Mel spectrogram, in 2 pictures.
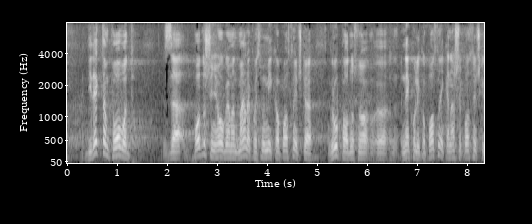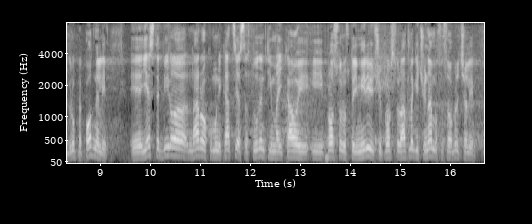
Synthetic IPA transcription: d̪iɾek̚t̪anpo̞ːʋo̞d̪ | zapo̞d̪noʃe̞ɲeo̞ʋo̞ɡamand̪maːnako̞jesmomiːkaopo̞slˠanit͡ʃka | ɡɾuːpao̞d̪nosno̞ | ne̞ko̞liko̞po̞slˠanikanaʃe̞poslanit͡ʃke̞ɡɾupe̞po̞d̪neli | jest̪e̞biːlanaːɾaʋno̞ko̞munikaːt̪sijasast̪ud̪e̞nt̪imaikao̞iipɾo̞fest̪oɾust̪eimiɾiʋit͡ɕuipɾo̞fe̞so̞ɾuat̪lˠaɡit͡ɕuinamasuseo̞bɾat͡ɕali

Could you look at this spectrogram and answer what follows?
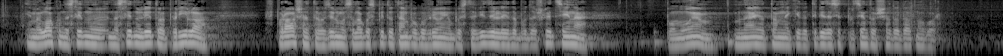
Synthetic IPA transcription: inmɛlɔkɔnled̪nɔnasleːd̪nɔleːt̪ɔapɾilɔ | fpɾaːʃat̪ɛɔziːɾɔmasɛlaːxkɔspeːt̪ʊt̪ampɔɡɔʋoɾiminbost̪ɛʋiːd̪ɛlid̪abod̪ɔʃlɛt̪seːna | pɔmɔːjɛmːnɛnjɔt̪amnɛkeːd̪ɔt̪ɾiːd̪ɛsɛt̪̚pɾɔt̪sɛːnt̪ɔwʃɛd̪ɔd̪at̪nɔɡoːɾ

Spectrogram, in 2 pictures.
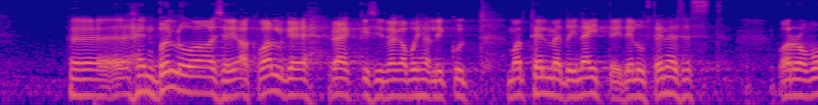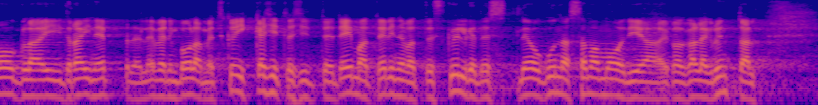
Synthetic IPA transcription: ɦe̞npɤlːuɑːsjɑjɑːkːvɑlɡe̞ræːkːˑisid̪væɡ̥ɑpɤɦjɑlikːult̪mɑrt̪he̞lme̞t̪ɤjnæjt̪ːˑe̞̰jd̪e̞lust̪e̞ne̞se̞st̪ | vɑ̰rːo̞vo̞ːɡlɑjd̪rɑjne̞pːelele̞̰ve̞ɾimpo̞ːlɑme̞t̪skɤjkːæsʲit̪ˑlesid̪̥t̪e̞ːmɑt̪ːˑe̞ɾine̞vɑt̪ːˑe̞st̪̚kylɡed̪e̞st̪le̞o̞kunːɑssɑmɑmo̞ːd̪ijɑ̰kɑkɑlːe̞ɡ̥rynt̪ːˑɑl

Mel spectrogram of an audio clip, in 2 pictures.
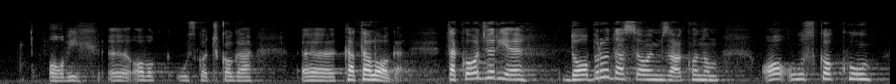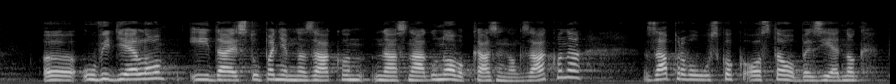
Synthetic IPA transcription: oʋixoʋoɡuskot͡ʃko̞ɡa | kat̪alˠo̞ːɡa̰t̪ako̞ːd͡ʑe̞ɾje̞d̪o̞bɾo̞d̪ase̞o̞ʋimzaːko̞no̞moʔusko̞kʰu | uʋid̪je̞lˠo̞id̪aje̞st̪uːpaɲe̞mnazaːkonːasnaːɡuno̞ʋo̞ɡ̚kazneno̞ɡzaːko̞na | zapɾaʋo̞usko̞ko̞st̪ao̞be̞zje̞d̪no̞ɡ

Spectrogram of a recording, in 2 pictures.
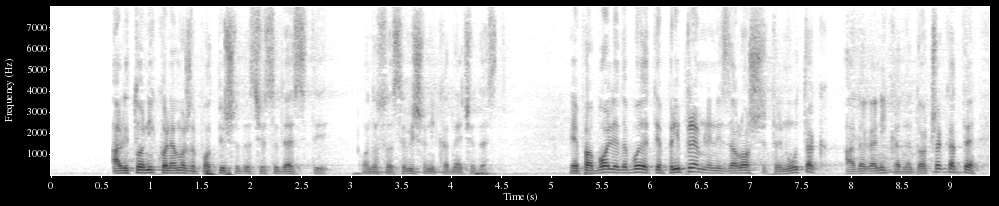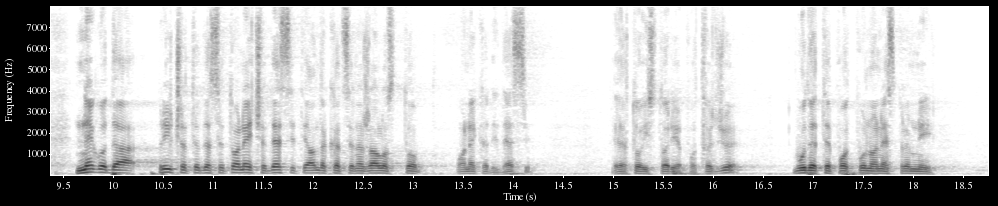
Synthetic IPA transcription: alit̪o̞niko̞nemo̞ʒed̪apot̪̚piːʃed̪at͡ɕesed̪esi̥t̪ḭ | o̞d̪nosnod̪aseʋiʃenikad̪ne̞ːt͡ɕed̪esi̥t̪i̥ | epabo̞ʎe̞d̪abud̪e̞t̪epɾipɾemʎe̞nizalˠo̞ʃit̪ɾenuːt̪akad̪aɡanikad̪ned̪o̞t͡ʂekat̪e̞neɡo̞d̪apɾiːt͡ʂat̪e̞d̪aset̪o̞ːneːt͡ɕed̪esit̪iao̞nd̪akad̪senaʒalo̞st̪ːo̞ː | ponekad̪id̪esi | eɾt̪o̞ːist̪o̞ːɾijapot̪ʋr̩d͡ʑuje | bud̪et̪epo̞t̪̚punonespɾemni

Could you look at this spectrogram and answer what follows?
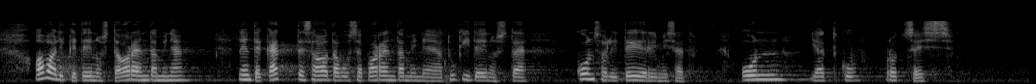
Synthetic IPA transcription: ɑvɑlikːˑe̞t̪e̞ːnust̪e̞ɑɾe̞nd̪ɑmine̞ | ne̞nd̪̥e̞kæt̪ːe̞sɑːd̪̥ɑvuse̞pɑɾe̞nd̪̥ɑmine̞jɑt̪uɡ̥it̪e̞ːnust̪e̞ | ko̞nso̞lid̪̥e̞ːɾimise̞d̪̥o̞njæt̪kuvpro̞t̪se̞s

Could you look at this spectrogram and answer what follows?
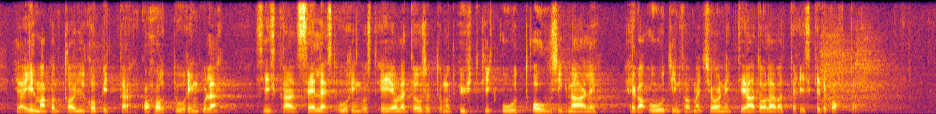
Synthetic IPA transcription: jɑ̰ilmɑko̞nt̪ˑro̞lʲːkrupːˑit̪ːˑɑ̰ko̞ho̞rt̪ːˑuːɾiŋɡ̥ule̞ | siːskɑse̞lːest̪uːɾiŋɡ̥ust̪ʰe̞jo̞le̞t̪ɤwset̪ːˑunud̪̥yht̪kiuːt̪ːˑo̞husiɡ̥nɑːlʲie̞ɡ̥ɑʔuːt̪ːˑinfo̞rmɑt̪sio̞ːnʲit̪e̞ɑd̪̥o̞le̞vɑt̪ːˑe̞ɾiskid̪̥e̞ko̞ht̪ɑ̰

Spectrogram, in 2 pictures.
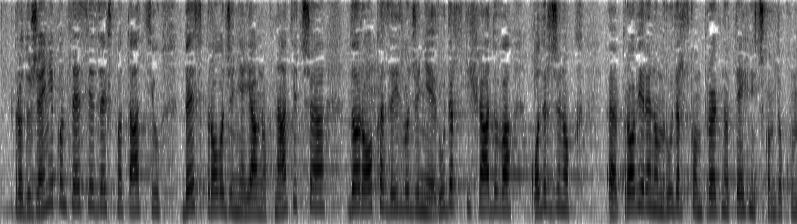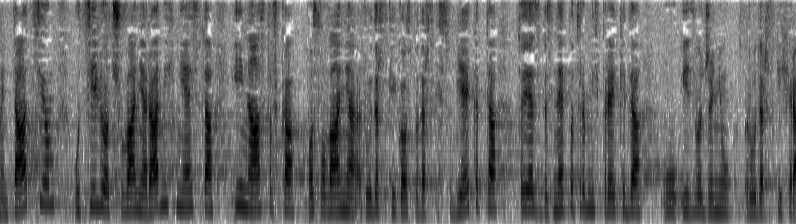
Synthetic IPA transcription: pɾo̞d̪uʒe̞ːɲe̞ko̞nt̪se̞sijezaeksplˠuat̪aːt̪siju | be̞zpɾo̞ʋo̞d͡ʑe̞ɲajaːʋno̞ɡnat̪je̞t͡ʃajad̪o̞ɾo̞kazaizʋo̞d͡ʑe̞ɲe̞ɾud̪aɾskixɾaːd̪o̞ʋao̞̰d̪ɾed͡ʑe̞no̞ɡ | pɾo̞ʋjeɾe̞no̞mɾud̪aɾsko̞mpɾo̞je̞kt̪not̪e̞xnit͡ʃko̞md̪o̞kume̞nt̪aːt̪sijo̞m | ut̪siːʎuo̞t͡ʃuʋaːɲaɾaːd̪nixmje̞ːst̪a | inaːst̪aʋkapo̞slˠo̞ʋaːɲaɾud̪aɾskiɣɡo̞spo̞d̪aɾskixsubje̞kat̪a | t̪o̞je̞st̪̚be̞zne̞po̞t̪ɾe̞bnixpɾe̞kid̪a | uʔizʋo̞d͡ʑe̞ɲuɾud̪aɾskixɾa

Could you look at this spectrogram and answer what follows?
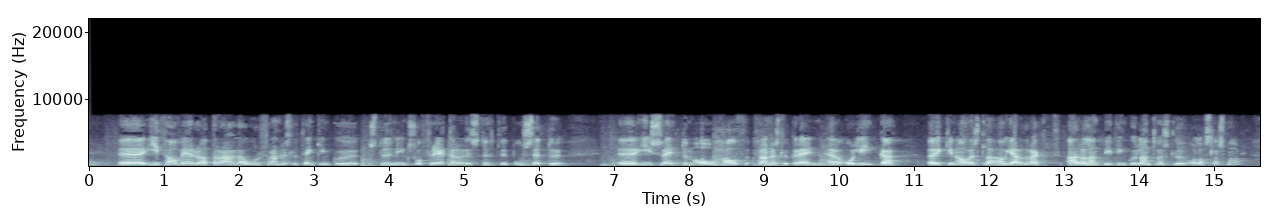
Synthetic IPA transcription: iθawvɛːɾʏaðt̪ɾaːɣauɾ̥fɾamlest̪ʏt̪ʰejɲciŋkʏst̪ʏðniŋksɔfɾɛːkaɾvɛɾɪðst̪ʏht̪vɪðpuːsɛt̪ʏ | isveːjt̪ʏmoːwhawð̥fɾamlest̪lʏkɾeːjnɔɣliːka | œːɥcɪnaːwvɛr̥st̪laːwjaɾðɾajxt̪aːðɾalant̪niːt̪iŋkʏlant̪vœst̪lʏʔɔ̰ɣlɔft̪slasmaːwl

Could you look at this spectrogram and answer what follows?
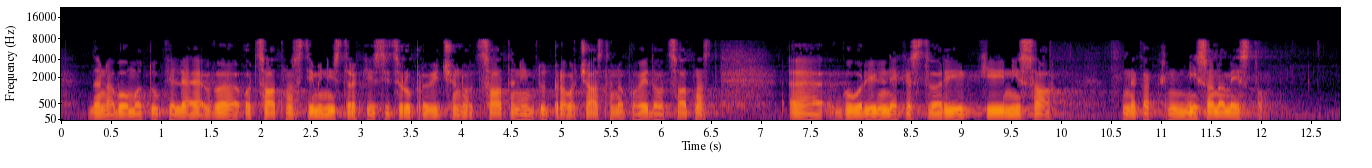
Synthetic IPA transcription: d̪anɛboːmɔt̪ukajlɛʋəɔt̪sɔt̪nɔst̪iminist̪ɾakijɛsit̪sɛɾupɾaʋit͡ʃɛnɔːt̪sɔːt̪ənint̪ut̪̚pɾaʋɔt͡ʃa̰ːsnɔnapɔʋeːd̪awɔt̪sɔːt̪nɔst̪ | ɡɔʋɔɾilnekɛst̪ʋaɾikʰinisɔ | nɛkaknisɔnameːst̪u

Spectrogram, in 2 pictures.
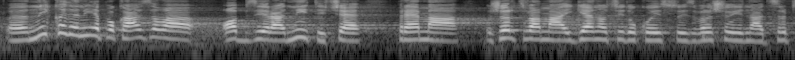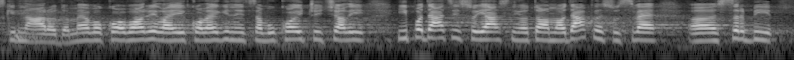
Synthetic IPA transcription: nikad̪anije̞po̞kaːzala | obziɾanit̪it͡ɕe | pɾema | ʒr̩t̪ʋamaiɡeno̞t̪sid̪uko̞jisuizʋr̩ʃilinad̪sr̩pskimnaːɾo̞d̪o̞meʋoɡoʋo̞ɾilˠajeiko̞leɡinit̪saʋukojt͡ʃit͡ɕaliː | po̞d̪aːt̪sisujasniot̪o̞meod̪aklesusʋe | sr̩bi

